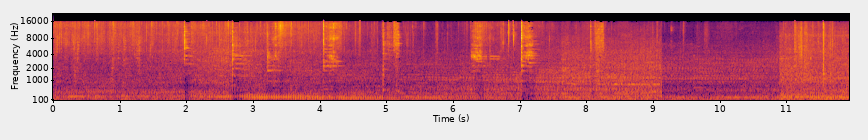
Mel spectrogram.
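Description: Food frying and sizzling on a hot griddle, with a scatter of short sharp clicks and clinks from metal utensils.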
